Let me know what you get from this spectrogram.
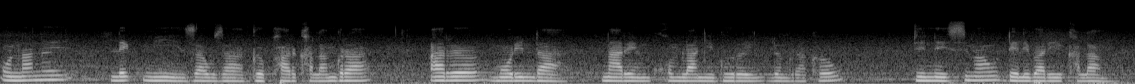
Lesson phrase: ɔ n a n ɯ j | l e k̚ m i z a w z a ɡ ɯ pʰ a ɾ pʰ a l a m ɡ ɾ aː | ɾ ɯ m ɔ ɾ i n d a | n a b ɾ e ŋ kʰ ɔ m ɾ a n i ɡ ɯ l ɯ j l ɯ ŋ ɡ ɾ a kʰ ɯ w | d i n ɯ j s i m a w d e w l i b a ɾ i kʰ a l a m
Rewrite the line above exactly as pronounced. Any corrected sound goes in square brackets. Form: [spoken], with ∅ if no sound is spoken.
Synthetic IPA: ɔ n a n ɯ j | l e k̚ m i z a w z a ɡ ɯ pʰ a ɾ [kʰ] a l a m ɡ ɾ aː | ɾ ɯ m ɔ ɾ i n d a | n a [∅] ɾ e ŋ kʰ ɔ m [l] a n i ɡ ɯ [ɾ] ɯ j l ɯ ŋ ɡ ɾ a kʰ ɯ w | d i n ɯ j s i m a w d e [∅] l i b a ɾ i kʰ a l a m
